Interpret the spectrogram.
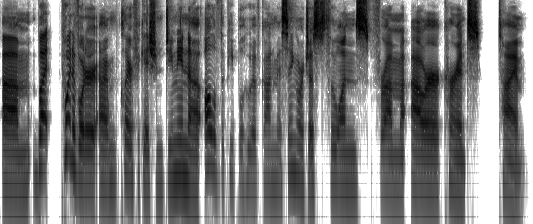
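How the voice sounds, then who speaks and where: A woman's voice: lowish voice, normal speed, hardly any pauses, pushed and bright, no echo. A woman talking casually and in character as a player in a tabletop roleplaying game.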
